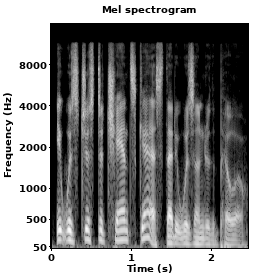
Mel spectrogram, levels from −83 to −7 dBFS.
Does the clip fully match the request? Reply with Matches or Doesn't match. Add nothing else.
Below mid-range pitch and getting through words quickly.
Matches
